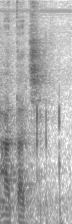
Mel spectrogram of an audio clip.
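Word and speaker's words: 二十歳: So 20 we call it okay age 20 we call it hatachi hatach. This is for age 20. Okay we don't call it we use we don't say we say hatachi hatachi means age 20 right.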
